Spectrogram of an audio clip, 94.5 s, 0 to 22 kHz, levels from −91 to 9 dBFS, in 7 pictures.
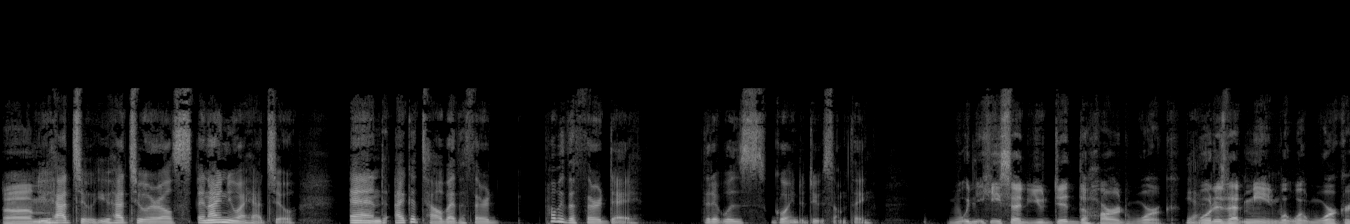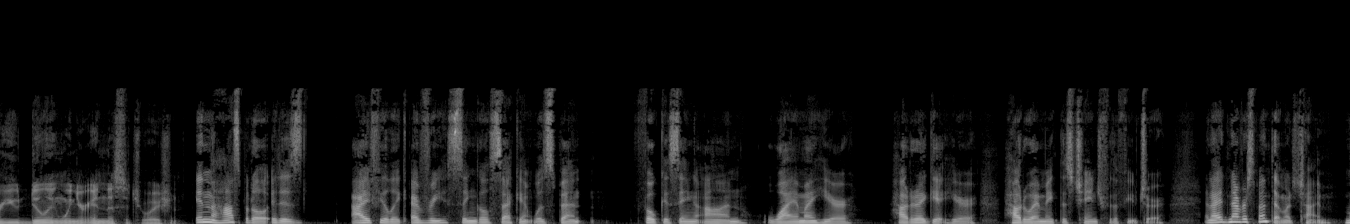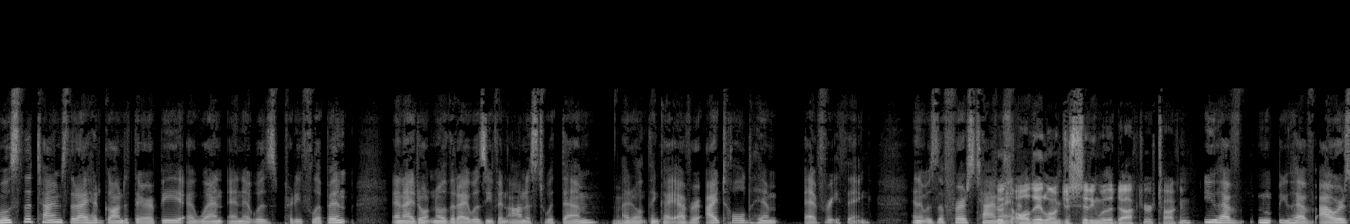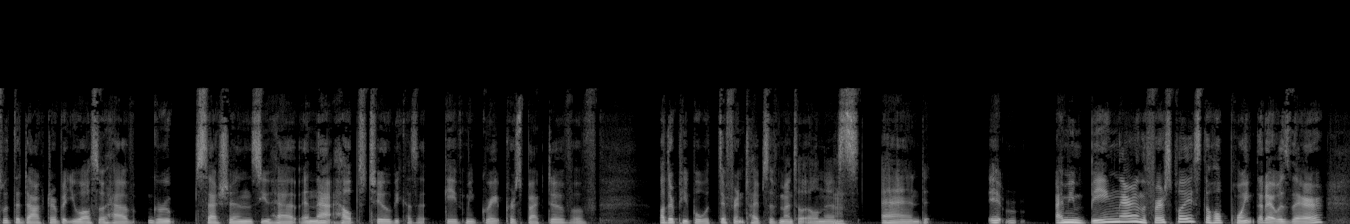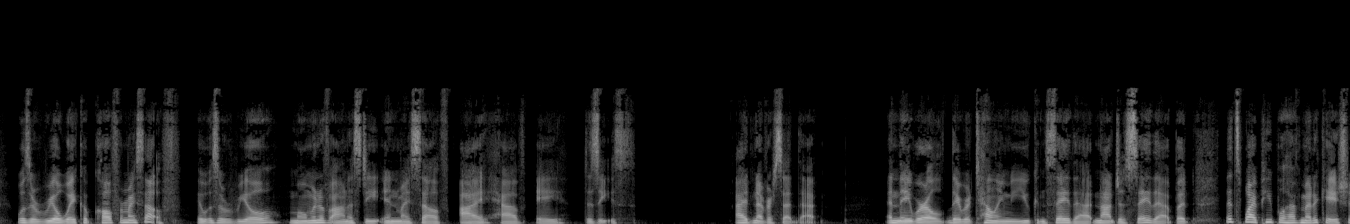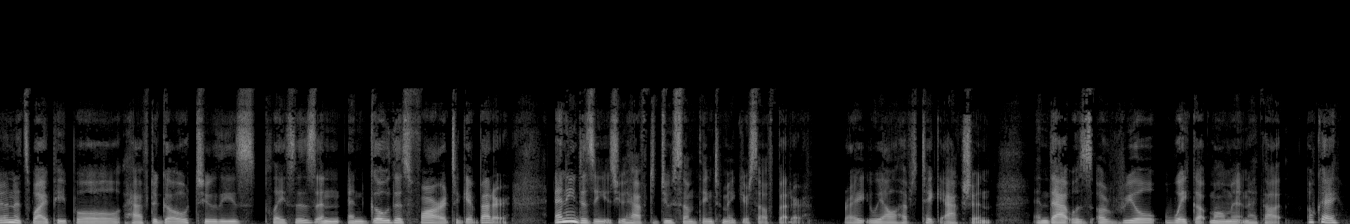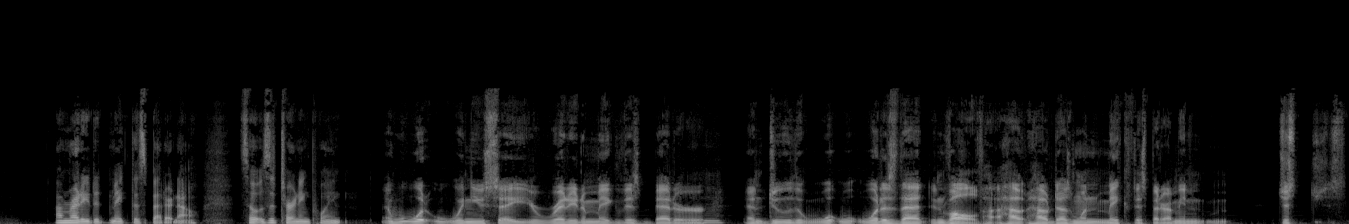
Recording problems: none

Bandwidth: 13.5 kHz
